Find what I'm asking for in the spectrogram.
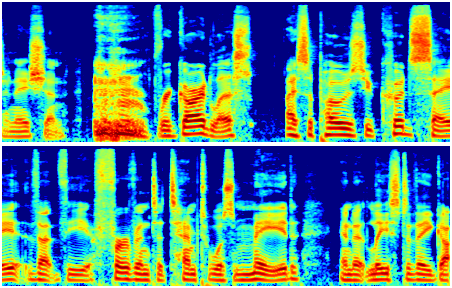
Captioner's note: clears throat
